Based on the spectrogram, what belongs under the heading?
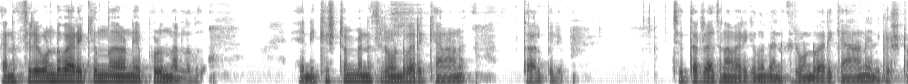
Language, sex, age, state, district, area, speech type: Malayalam, male, 30-45, Kerala, Wayanad, rural, spontaneous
